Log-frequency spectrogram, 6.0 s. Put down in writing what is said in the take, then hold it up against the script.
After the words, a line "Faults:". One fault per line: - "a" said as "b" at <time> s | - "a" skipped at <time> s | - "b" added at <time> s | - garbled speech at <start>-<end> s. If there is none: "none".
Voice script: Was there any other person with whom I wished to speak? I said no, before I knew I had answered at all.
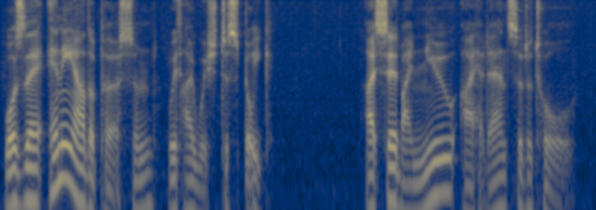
Was there any other person with I wished to speak? I said I knew I had answered at all.
Faults:
- "whom" skipped at 1.8 s
- "no before" skipped at 4.0 s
